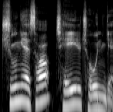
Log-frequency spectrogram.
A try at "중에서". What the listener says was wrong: Yeah, I think she said the 중에서 part a little bit differently from the standard pronunciation, which became something like 정에서. So 믿음 정에서, it should be 믿음 중에서.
